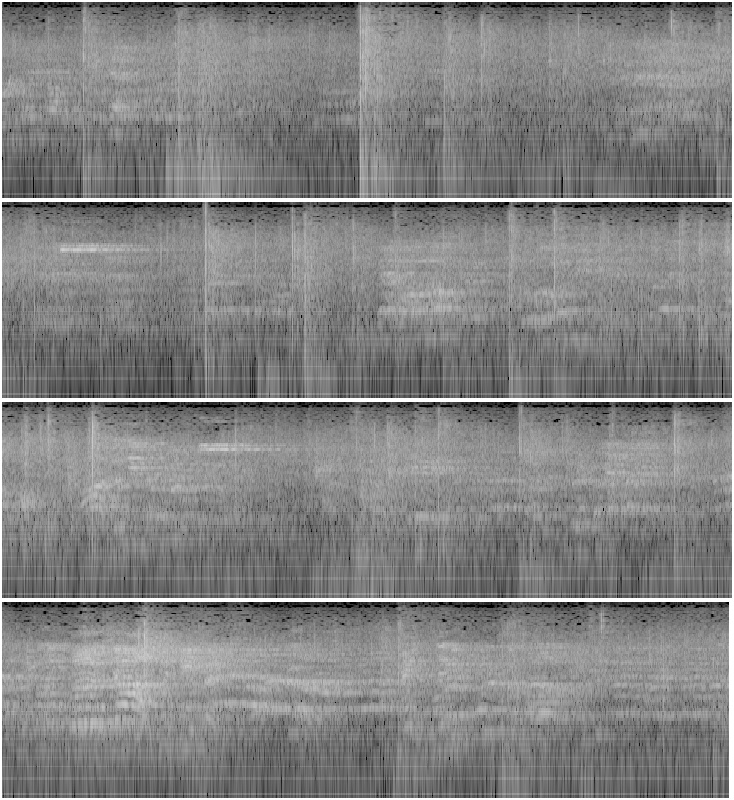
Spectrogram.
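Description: Futsal ball being kicked and bouncing on a hard indoor court: sharp thuds every few seconds, the loudest about three and a half seconds in. Players' shouts and chatter run underneath.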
